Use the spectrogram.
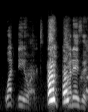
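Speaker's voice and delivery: loud pet-talk question. Real, not acted. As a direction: call out to the dog. Talking to the dog.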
